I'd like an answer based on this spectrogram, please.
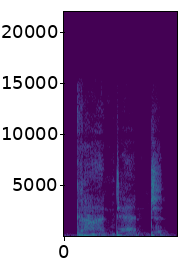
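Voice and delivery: hushed whisper on the last word. Pretend. Teasing patrons, whispering. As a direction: breathe the word like a secret.

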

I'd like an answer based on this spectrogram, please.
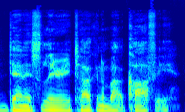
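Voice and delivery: ordinary delivery

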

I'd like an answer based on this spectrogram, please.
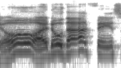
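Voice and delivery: hammed-up knowing drawl, high, loud and slow; mock dramatic line. Mocking a cheesy TV doctor, hammed-up knowing line. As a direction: ham up the cheesy doctor's reveal.

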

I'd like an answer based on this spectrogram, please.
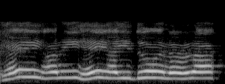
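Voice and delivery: high, loud, sing-out hello; hammed-up high-pitched greeting; mock cheery greeting. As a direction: imitate an arriving partner calling out. Fiancé greets her on arrival.

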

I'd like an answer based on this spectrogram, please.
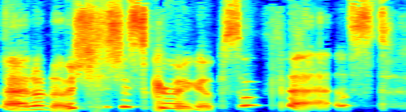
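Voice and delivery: high, breaking voice through tears; crying while talking, ending in a whisper. Real, not acted. Mom crying about her daughter growing up, tearful whisper. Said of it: "You're gonna make me cry".

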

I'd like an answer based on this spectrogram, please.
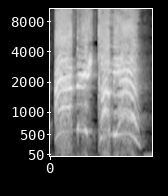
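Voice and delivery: high, loud mock yell across the house; imitating a mom yelling for her son; parent shouting. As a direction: holler like a parent calling a kid. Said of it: "And they were shouting loud".

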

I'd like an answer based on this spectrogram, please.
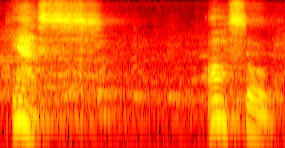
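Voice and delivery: soft, acted little victory; hushed self-congratulation. Young man privately pleased by God's supposed sign, quietly triumphant. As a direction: savor the win under your voice.

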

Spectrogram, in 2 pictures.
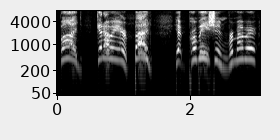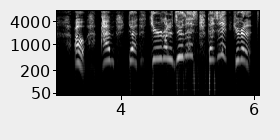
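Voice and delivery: mock her screeching at Bud; shrill drunk wife. Bartender imitating the drunk wife yelling at her husband. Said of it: "She was like".

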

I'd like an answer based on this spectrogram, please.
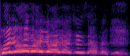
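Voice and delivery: very high squealed mock sob; mock happy crying. Singer reliving getting home soaked, tearfully overjoyed. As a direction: squeal it as if weeping with joy. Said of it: "crying happy tears".

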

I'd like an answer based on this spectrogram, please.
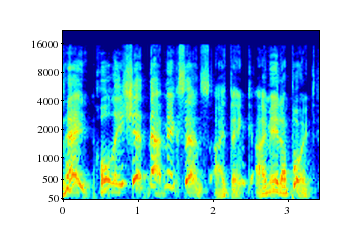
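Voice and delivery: very high, squeaky self-surprise; mock amazement. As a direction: act thrilled that it actually worked. Acting out amazed realization.

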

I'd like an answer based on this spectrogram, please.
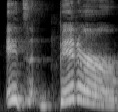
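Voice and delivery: loud, drawn-out complaint; exploding. Acted. Inessa having just spat out the coffee, exploding. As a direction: wail it in disgust, stretching the word. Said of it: "Inessa explodes".

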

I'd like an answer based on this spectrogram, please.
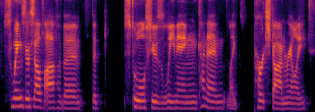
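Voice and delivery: usual speaking voice

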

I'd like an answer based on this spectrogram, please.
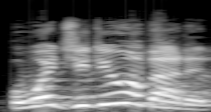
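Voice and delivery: a believer pressing Jesus for an answer; eager questioner. Acted. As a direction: fire the question at him.

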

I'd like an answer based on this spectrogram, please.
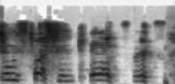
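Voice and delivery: very high, incredulous imitation; hammed-up squeal on the edge of laughter; Michael Rappaport. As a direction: demand an answer in mock outrage. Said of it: "That is where he's like".

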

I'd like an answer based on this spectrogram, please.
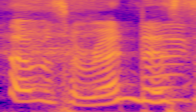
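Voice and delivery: high, loud, laughing it out; cracking up while judging. Real, not acted.

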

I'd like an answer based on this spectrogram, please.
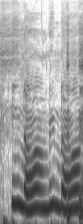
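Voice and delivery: put-on high-pitched kid voice; little kids. Imagined trick-or-treaters calling at an empty house, high mock child voice. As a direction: sing it out like a small child at the doorbell.

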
